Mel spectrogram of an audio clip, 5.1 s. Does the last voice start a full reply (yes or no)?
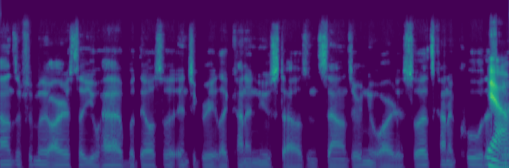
yes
